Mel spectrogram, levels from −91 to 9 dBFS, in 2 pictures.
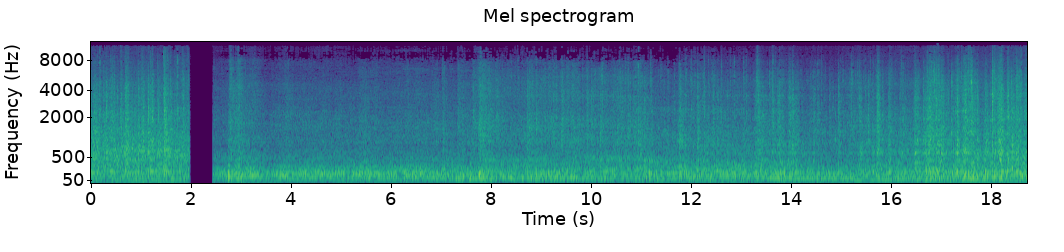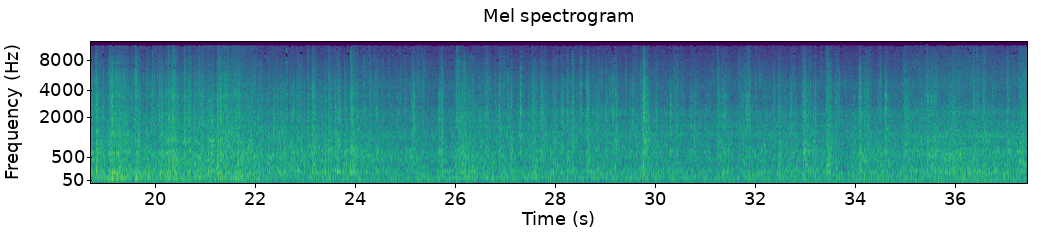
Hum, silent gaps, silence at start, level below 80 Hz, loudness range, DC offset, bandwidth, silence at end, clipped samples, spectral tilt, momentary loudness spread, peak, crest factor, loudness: none; 2.00-2.42 s; 0 s; -34 dBFS; 8 LU; under 0.1%; 11.5 kHz; 0 s; under 0.1%; -5 dB/octave; 9 LU; 0 dBFS; 22 dB; -22 LUFS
